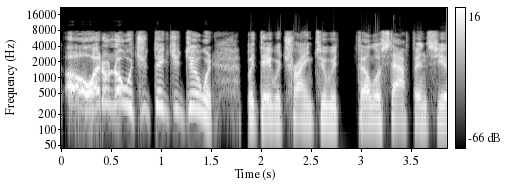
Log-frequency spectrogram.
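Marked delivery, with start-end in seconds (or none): 0.1-1.5 lampoon a drill-field bully talking down; mock drill instructor. Mocking how bully drill instructors talk to Marines, higher sneer. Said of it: "they would just be like".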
